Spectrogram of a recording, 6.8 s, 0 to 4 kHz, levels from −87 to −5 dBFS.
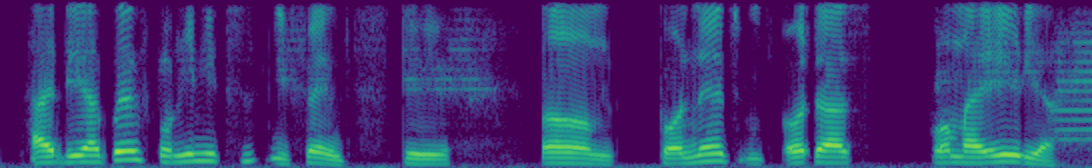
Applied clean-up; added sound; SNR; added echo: neural diffusion model UNIVERSE++.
